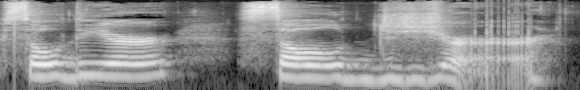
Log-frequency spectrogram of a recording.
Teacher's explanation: The D in soldier is actually pronounced as the J sound, j, which is an affricate, meaning it has two different sounds. One is a D and the other is the j.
